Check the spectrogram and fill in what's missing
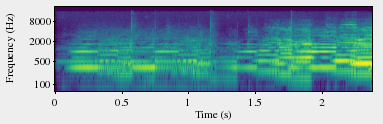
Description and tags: accordeon 25 crescendo
Accordeon crescendo. Recorded with binaural mics + CoreSound 2496 + iRivier H140, from 1m distance.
